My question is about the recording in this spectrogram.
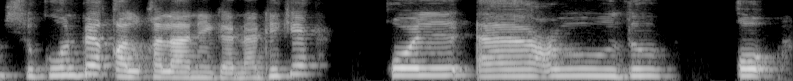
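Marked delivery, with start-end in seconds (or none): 1.9-3.2 قل اعوذ slowly, with a bold ق and a soft ل without bounce; teacher corrects the student's opening, slowly; heavy qaf, soft lam. Shown as a demonstration. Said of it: "قاف بول، لام کو نرمی سے".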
